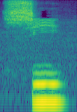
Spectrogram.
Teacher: we had an elongated hissing sound for shi shi because your tongue was forward in the mouth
